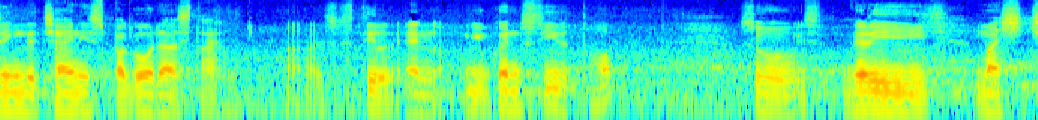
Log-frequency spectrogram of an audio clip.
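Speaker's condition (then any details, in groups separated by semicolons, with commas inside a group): No condition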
